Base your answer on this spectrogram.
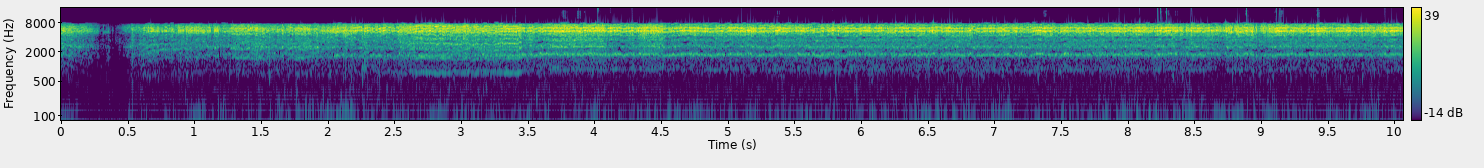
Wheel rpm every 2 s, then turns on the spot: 160, 210, 230, 230, 230.
none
